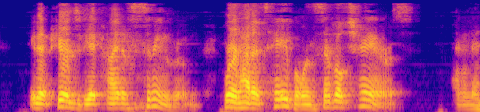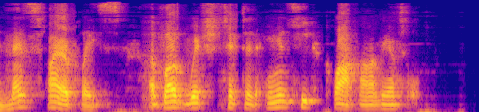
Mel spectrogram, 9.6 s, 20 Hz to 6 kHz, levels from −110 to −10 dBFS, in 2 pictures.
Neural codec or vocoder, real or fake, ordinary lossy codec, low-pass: codec, 16 kHz, 2 kbps, FunCodec, trained on LibriTTS, 25 frames a second; fake; AAC, 24 kbps; 5.4 kHz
